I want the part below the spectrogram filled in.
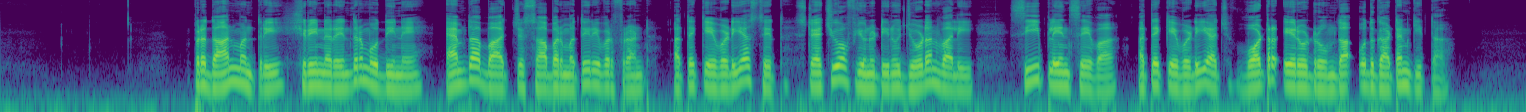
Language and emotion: Punjabi, neutral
